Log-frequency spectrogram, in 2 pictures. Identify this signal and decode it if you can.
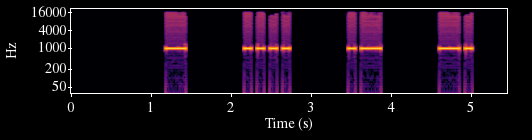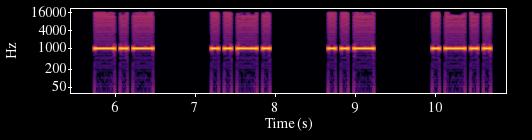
Morse code, heard as a keyed tone, about 15 wpm, spaced as for 8 wpm, 1000 Hz. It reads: THANKFUL
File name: qotdfiles / 8wpm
